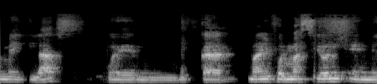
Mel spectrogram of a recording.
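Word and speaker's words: Meik Labs: Eh, make Labs es como una españolización de make, de crear, y por tanto se escribe como se pronuncia en español con M-E-I-K. No, no como se escribe correctamente en, inglés.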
